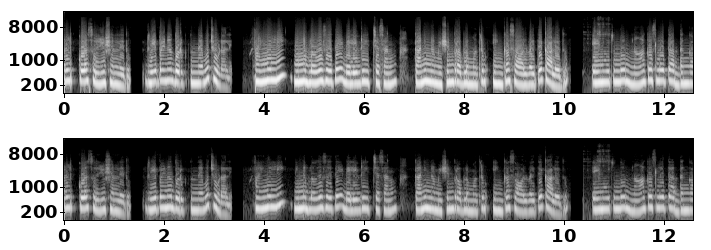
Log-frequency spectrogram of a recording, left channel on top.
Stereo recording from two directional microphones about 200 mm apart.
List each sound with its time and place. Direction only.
0.0 s speech: 35° left (ahead or behind)
4.8 s speech: 45° left (ahead or behind)
10.5 s a sound: 35° left (ahead or behind)
10.8 s speech: 30° left (ahead or behind)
